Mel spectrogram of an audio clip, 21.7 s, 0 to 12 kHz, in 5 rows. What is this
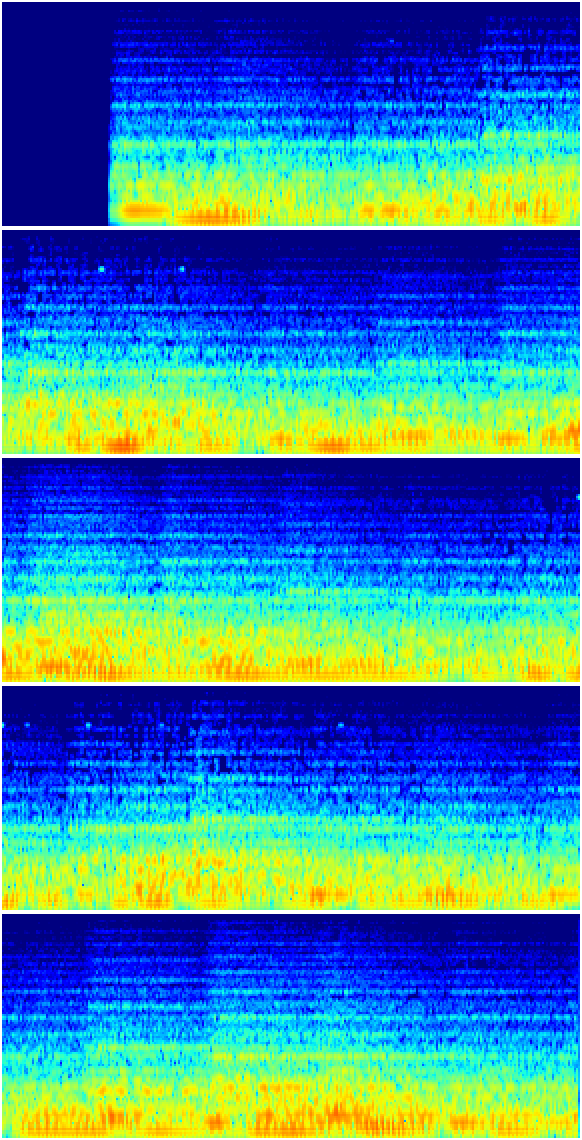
PADDD tr11-09
electronica, trance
